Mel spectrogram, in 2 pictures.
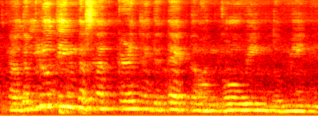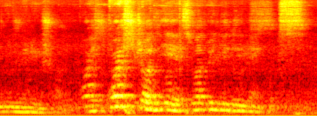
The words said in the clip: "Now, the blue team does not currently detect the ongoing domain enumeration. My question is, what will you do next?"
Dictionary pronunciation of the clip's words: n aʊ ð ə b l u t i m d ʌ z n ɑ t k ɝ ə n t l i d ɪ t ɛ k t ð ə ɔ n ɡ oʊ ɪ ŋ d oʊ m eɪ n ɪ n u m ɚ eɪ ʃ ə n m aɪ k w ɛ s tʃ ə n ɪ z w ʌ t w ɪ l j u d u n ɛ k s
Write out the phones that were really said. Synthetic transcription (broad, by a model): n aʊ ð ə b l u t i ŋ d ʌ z n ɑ t k ɝ ə n t l i d ɪ t ɛ k t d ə ɔ n ɡ oʊ ɪ ŋ d oʊ m eɪ n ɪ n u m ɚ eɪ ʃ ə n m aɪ k w ɛ s tʃ ə n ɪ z w ʌ t w ɪ l j u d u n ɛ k s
